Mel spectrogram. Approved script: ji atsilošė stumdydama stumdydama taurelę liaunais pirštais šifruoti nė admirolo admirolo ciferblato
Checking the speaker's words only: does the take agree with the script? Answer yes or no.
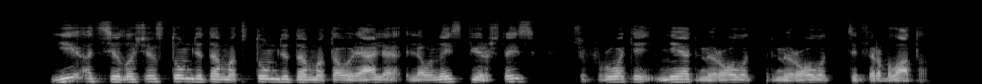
yes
